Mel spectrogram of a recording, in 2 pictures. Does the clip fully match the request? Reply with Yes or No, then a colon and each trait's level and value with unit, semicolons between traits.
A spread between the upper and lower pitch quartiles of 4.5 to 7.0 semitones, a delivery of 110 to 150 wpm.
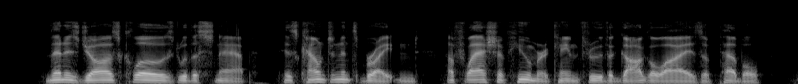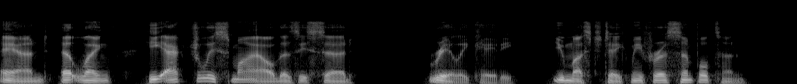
Yes: average, 5.2 semitones; average, 145 wpm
